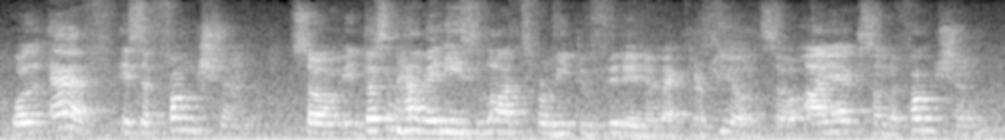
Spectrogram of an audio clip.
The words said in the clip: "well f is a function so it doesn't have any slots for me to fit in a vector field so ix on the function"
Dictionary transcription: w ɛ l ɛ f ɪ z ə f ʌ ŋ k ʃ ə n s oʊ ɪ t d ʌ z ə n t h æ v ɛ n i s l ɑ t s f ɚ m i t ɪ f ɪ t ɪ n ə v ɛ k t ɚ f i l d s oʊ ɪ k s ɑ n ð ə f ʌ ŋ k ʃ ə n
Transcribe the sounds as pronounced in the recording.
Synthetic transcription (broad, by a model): w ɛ l ɛ f ɪ z ə f ʌ ŋ k ʃ ə n s oʊ ɪ t d ʌ z ə n t h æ v ɛ n i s l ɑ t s f ɚ m i t ɪ f ɪ t ɪ n ə v ɛ k t ɚ f i l d s oʊ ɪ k s n ð ə f ʌ ŋ k ʃ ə n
